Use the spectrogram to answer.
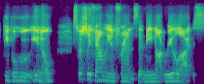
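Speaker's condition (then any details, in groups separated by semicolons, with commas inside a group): No condition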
